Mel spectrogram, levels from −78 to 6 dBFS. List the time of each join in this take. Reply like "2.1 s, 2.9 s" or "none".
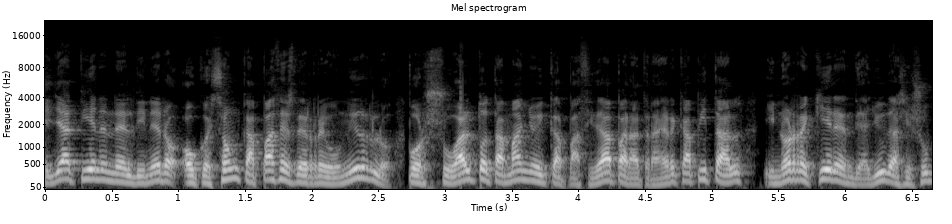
2.7 s, 5.3 s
